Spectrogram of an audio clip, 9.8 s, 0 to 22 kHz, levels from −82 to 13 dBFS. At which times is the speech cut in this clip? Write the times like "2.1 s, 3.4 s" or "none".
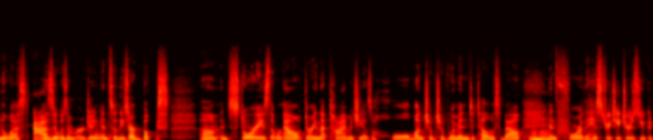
4.3 s, 6.5 s, 8.4 s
